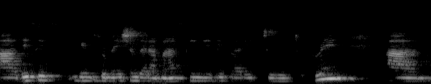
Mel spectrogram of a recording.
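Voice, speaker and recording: In a Spanish accent, the woman talks at a moderate pace. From Dominican Republic, raised largely in the US. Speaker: Spanish teacher. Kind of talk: recorded class introduction. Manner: hesitant, many fillers.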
